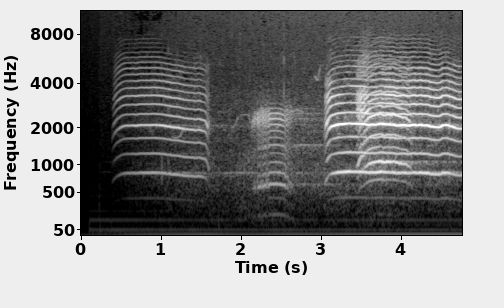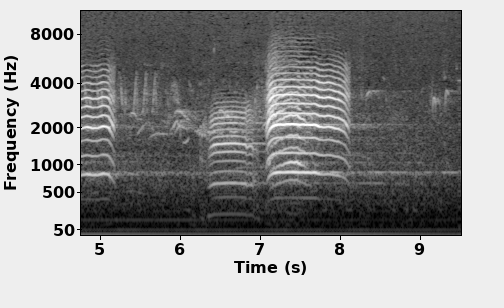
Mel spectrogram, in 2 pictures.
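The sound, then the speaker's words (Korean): Several sheep in a pen at the shepherds' huts bleat in turn, a run of long wavering baa calls with short pauses between, clear, some overlapping, with no talking. “둘은 양의 우리가 있는 목동들의 막사로 갔다.”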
